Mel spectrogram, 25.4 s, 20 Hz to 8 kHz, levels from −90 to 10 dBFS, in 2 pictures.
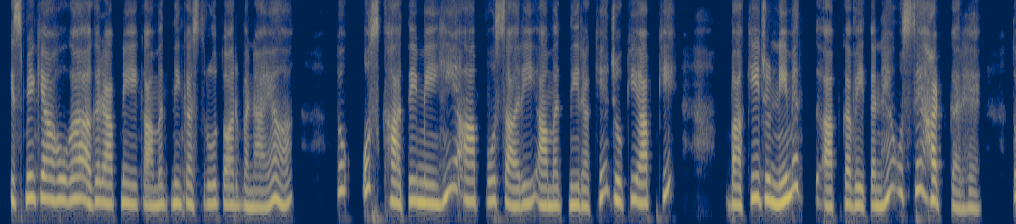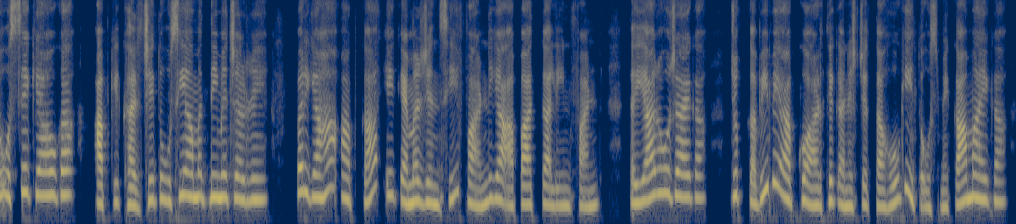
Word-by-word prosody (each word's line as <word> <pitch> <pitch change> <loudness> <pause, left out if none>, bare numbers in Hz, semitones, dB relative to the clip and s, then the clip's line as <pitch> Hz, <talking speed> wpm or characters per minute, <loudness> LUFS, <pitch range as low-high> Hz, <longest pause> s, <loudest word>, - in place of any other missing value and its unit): इसमें 265 +3 +3
क्या 260 0 +3
होगा 245 +1 +2
अगर 225 +1 +1
आपने 210 0 0
एक 200 - -10
आमदनी 205 +3 -1
का 210 0 -2
स्रोत 205 +2 -5
और 195 -1 0
बनाया, 190 +6 -1 0.6
तो 350 +2 -4 0.2
उस 370 +3 +1
खाते 230 +1 +2
में 220 -2 +3
ही 290 - +1
आप 235 -1 +2
वो 235 +1 -1
सारी 205 -1 0
आमदनी 190 +1 -1
रखें 255 - -4
जो 240 -3 +2
कि 255 -1 -1
आपकी 270 - -4 0.7
बाकी 200 +8 +1
जो 250 +1 +3
नियमित 245 - +5 0.3
आपका 185 +3 +1
वेतन 190 -1 0
है 250 +8 +2
उससे 350 0 -2
हटकर 225 -9 +1
है। 160 0 -5 0.4
तो 290 +1 -1
उससे 330 +4 +1
क्या 300 -1 0
होगा 295 +1 +2 0.3
आपके 210 +1 +3
खर्चे 195 +4 0
तो 255 - +1
उसी 245 +6 +1
आमदनी 275 -1 +3
में 270 +1 +5
चल 260 -2 0
रहे 245 +1 +1
हैं। 245 0 -3 0.4
पर 330 +1 +4
यहाँ 290 +6 +2
आपका 250 - -1
एक 290 -3 -5
इमरज़ेसी 220 - +1
फंड 205 +1 +1
या 255 -1 +2
आपातकालीन 190 -2 0
फंड 180 +3 -3 0.4
तैयार 240 +7 +3
हो 320 0 +1
जाएगा, 275 -2 0 0.3
जो 290 - 0 0.2
कभी 310 - +2
भी 445 - +1
आपको 240 +1 -2
आर्थिक 210 +3 0
अनिश्चितता 185 0 -2
होगी 255 - 0
तो 175 - -4
उसमें 170 +1 -6
काम 235 +6 +5
आएगा। 240 -3 0
230 Hz, 165 wpm, -21 LUFS, 200-270 Hz, 0.7 s, नियमित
